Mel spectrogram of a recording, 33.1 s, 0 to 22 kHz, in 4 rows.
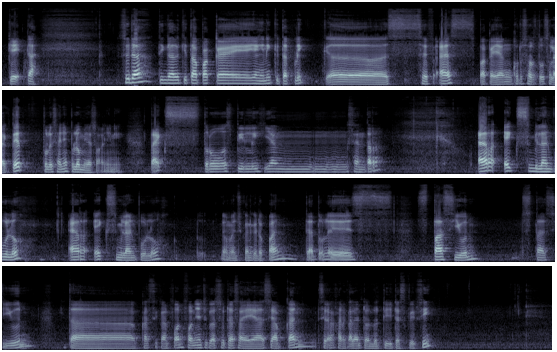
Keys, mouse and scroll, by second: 0.7-1.1 scroll down 2, 0.7 KP_1, 1.1 shift+middle click, 1.5 shift+a, 2.9 right click, 3.4 Tab, 3.6 right click, 4.0 shift+a, 6.1 shift+s, 7.1-7.5 scroll up 2, 7.3 shift+middle click, 7.5 shift+a, 11.5 click, 12.0 click, 13.1-14.0 scroll up 2, 13.6 r, 16.2 ctrl+z, 16.6 shift+middle click, 16.9 r, 18.8 middle click, 19.5 g, 20.5 middle click, 20.8 KP_1, 21.1 Tab, 21.9 ctrl+a, 22.5-23.9 typing, 24.6 Tab, 26.6 click, 27.2 click, 31.7 scroll up 3, 32.2-32.7 scroll up 2, 32.4 shift+middle click, 32.8 s.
